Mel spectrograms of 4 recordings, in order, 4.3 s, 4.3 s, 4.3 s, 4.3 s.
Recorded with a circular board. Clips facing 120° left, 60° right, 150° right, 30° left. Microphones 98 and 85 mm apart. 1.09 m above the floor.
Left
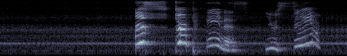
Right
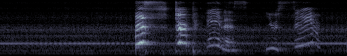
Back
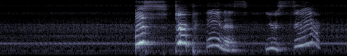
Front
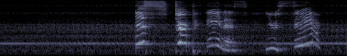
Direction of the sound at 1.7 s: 165° right.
